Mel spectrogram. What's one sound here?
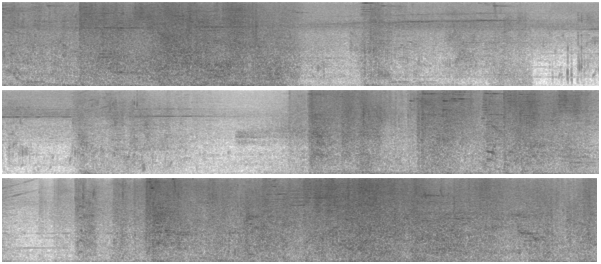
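Magic blasts and clashing weapons crackle and boom in a busy battle.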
